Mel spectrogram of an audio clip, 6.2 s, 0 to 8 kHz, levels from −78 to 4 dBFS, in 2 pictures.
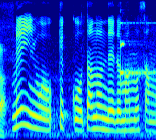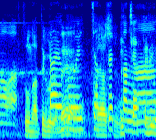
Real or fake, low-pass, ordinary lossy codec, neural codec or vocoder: real; none; none; none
